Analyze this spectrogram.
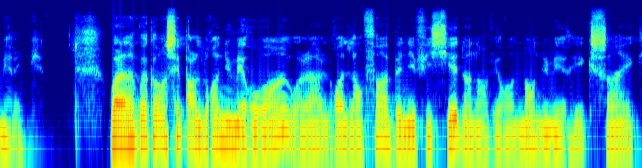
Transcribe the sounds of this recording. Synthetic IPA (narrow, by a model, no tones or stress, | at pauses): meʁik | vwalad̪ɔ̃k̬ɔ̃vakɔmɑ̃sepaʁləd̪ʁwanymeʁoɛ̃vwa̰la̰ləd̪ʁwad̪əlɑ̃fɑ̃abenefisjed̪ɛ̃nɑ̃viʁɔnmɑ̃nymeʁiksɛ̃ek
